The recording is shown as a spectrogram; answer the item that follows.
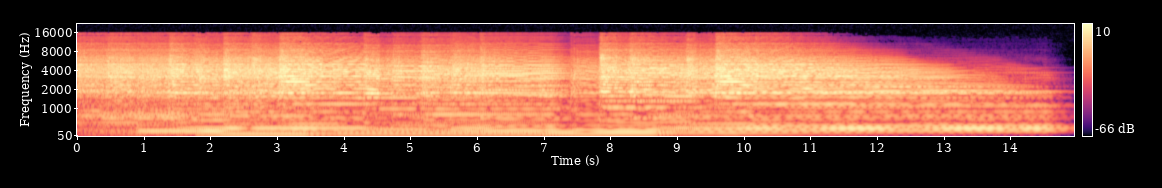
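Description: Sampled electric guitar playing peel-pluck notes on the neck pickup, heard through the amp and room mics, played from a keyboard. A slow line of sustained notes changes pitch every second or two, each ringing on into the next.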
